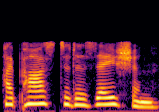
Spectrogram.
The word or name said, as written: hypostatization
